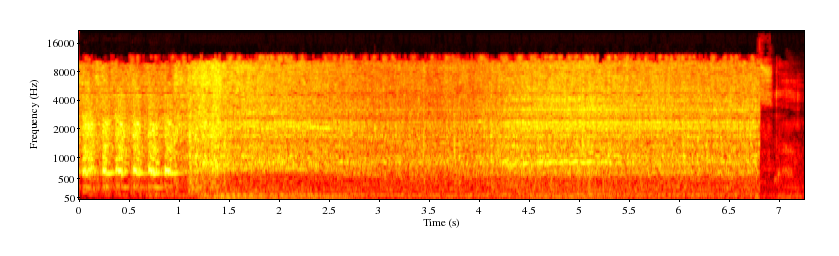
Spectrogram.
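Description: Ford Thunderbird Super Coupe 3.8 V6 running with worn, bad tensioner bearings: a few rhythmic clattering pulses at the start, then a loud, steady engine drone with rattly, metallic texture that cuts off abruptly near the end.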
